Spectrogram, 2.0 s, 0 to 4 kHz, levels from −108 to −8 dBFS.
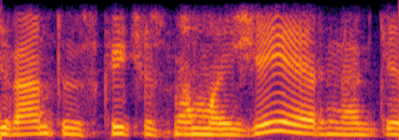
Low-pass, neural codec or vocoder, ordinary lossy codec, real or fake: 3.6 kHz; codec, 44.1 kHz, 3.4 kbps, Pupu-Codec; Opus, 64 kbps; fake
